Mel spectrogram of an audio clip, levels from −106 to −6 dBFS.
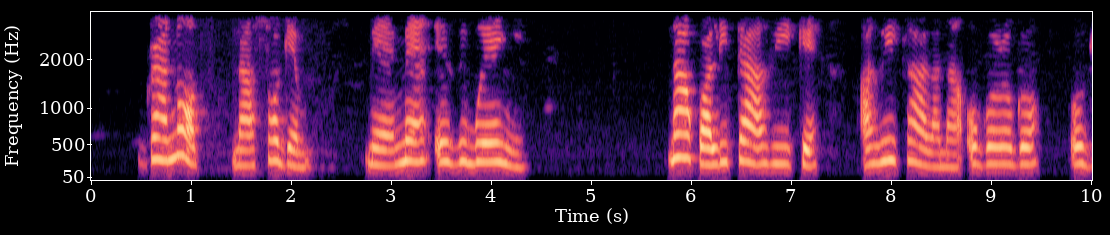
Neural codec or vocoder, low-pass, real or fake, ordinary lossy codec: none; 3.6 kHz; real; none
